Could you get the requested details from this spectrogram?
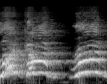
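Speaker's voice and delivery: put-on high, loud, slow, panicked shout in Jamaican accent. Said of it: "Let God is, like, a Jamaican, you know, exclamation".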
